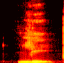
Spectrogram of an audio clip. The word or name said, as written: lit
